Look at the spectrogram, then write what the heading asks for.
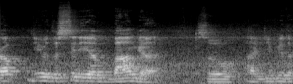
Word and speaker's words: Gbarnga: and we are up near the city of banga so i give you the pronunciation everybody wants to say gabaranga what is banga uh so it was uh a country started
